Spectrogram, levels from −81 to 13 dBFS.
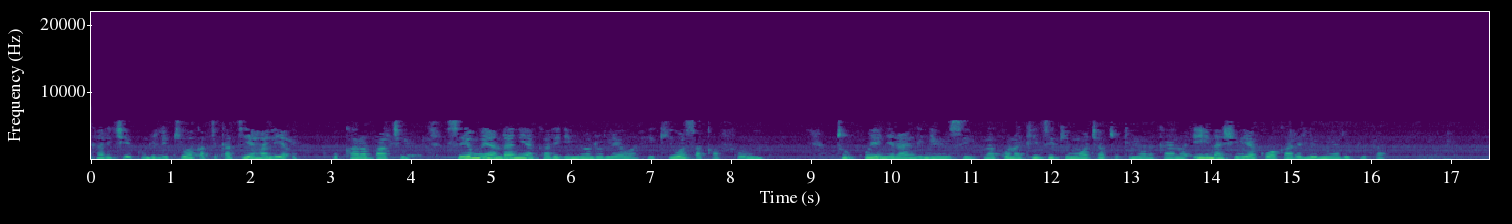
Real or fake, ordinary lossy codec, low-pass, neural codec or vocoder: real; MP3, 24 kbps; 7.2 kHz; none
